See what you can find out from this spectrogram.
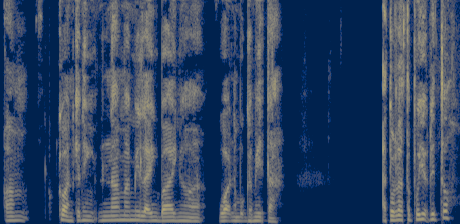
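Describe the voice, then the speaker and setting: A man's voice: fairly high pitch, fairly even intonation, moderate pace, mellow, no echo, lightly acted. An actor playing a young working man, a devoted but suspicious live-in boyfriend, with a Cebuano Filipino accent in a radio drama. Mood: earnest, pleased. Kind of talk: Bisaya radio drama acting.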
